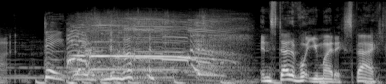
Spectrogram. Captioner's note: squawk SFX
